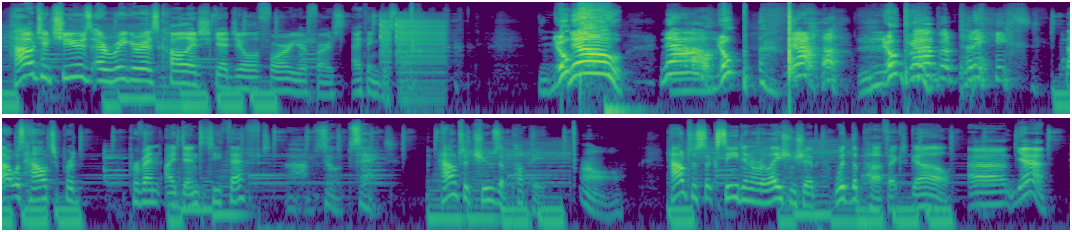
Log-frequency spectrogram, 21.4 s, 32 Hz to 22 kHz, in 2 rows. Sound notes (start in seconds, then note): 8.6 laughs; 13.9 whispers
